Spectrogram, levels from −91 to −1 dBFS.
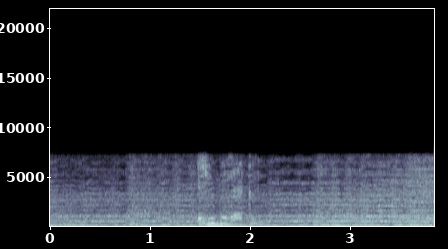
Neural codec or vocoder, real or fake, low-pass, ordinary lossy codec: vocoder, 22.05 kHz, 80 mel bands, WaveNeXt; fake; 7.2 kHz; none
